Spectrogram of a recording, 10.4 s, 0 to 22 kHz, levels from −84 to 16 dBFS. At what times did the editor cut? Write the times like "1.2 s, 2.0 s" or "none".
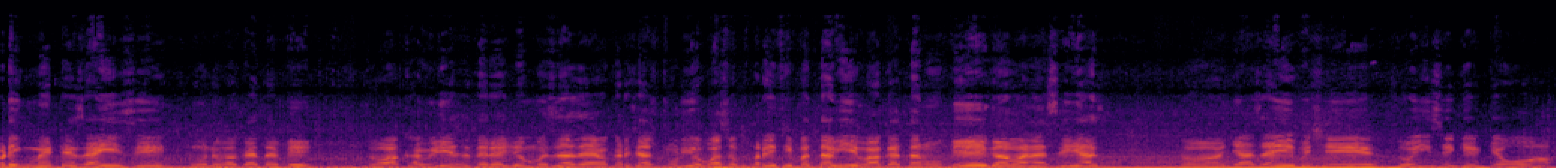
none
